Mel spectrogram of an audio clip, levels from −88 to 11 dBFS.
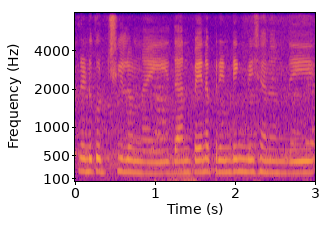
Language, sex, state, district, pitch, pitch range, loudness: Telugu, female, Andhra Pradesh, Sri Satya Sai, 215 Hz, 200-225 Hz, -17 LUFS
